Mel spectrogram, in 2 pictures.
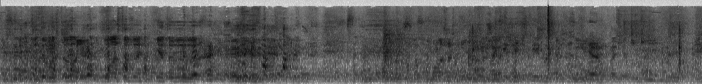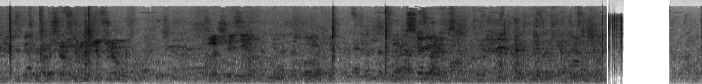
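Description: Several people chatter in the background of a busy room.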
